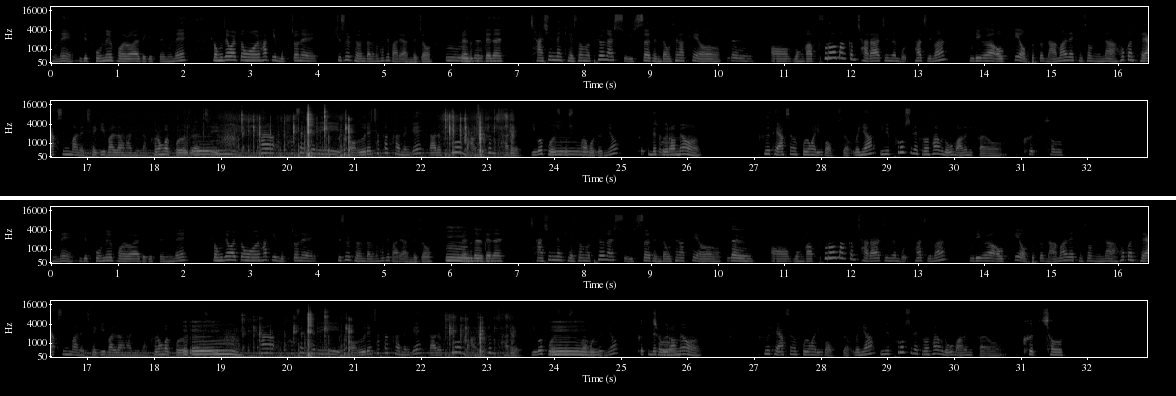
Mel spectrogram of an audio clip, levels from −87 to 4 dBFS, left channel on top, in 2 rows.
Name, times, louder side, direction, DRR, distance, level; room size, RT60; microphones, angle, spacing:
voice 1, 0.0-4.0 4.3-5.7 6.1-6.8 7.2-10.1 10.8-13.4 13.8-19.0 19.6-25.0 25.4-26.2 27.1-30.7, left 3 dB, 20° left, 0.3 m, -60 dB
voice 2, 5.9-6.6 10.1-10.5 18.6-19.3 23.9-24.7 25.3-25.9 31.0-31.6, right 6 dB, 80° right, 0.3 m, -56 dB
sound 1, 16.9-23.4, left 9 dB, 85° left, 0.5 m, -52 dB
6.4 x 2.4 x 2.3 m
head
